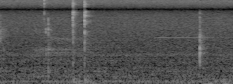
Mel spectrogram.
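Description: A few faint, sharp computer mouse button clicks over quiet room tone, as an on-screen button is clicked.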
